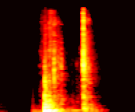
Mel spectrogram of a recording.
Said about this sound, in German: Dann zog er die Tür hinter sich zu.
